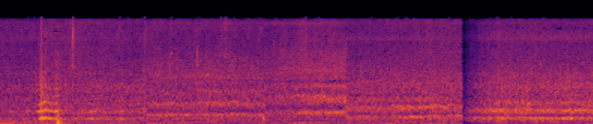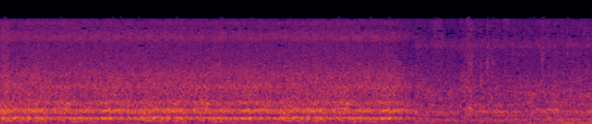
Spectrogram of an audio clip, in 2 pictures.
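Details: Bees buzzing as men collect honey: a dense, steady drone with layered hum bands, a sharp knock near the start and a brief dropout around six seconds before the buzzing resumes.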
